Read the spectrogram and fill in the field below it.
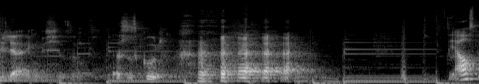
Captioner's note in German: Lacht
